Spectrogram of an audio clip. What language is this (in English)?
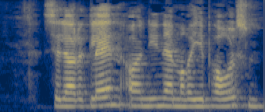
Danish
